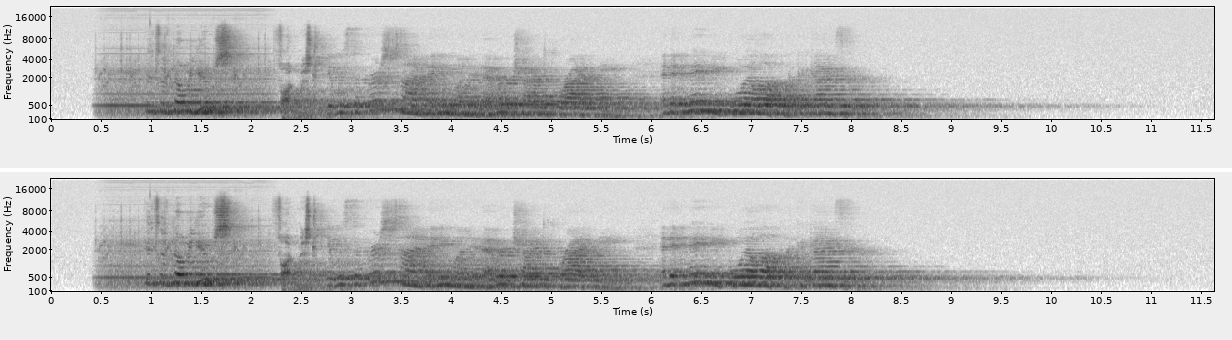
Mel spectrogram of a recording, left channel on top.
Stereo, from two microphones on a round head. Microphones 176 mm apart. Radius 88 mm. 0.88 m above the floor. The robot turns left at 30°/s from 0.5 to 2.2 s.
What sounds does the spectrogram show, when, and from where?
0.9 s a man speaking: 55° right, 2.5 m; by 2.6 s 95° right, 2.5 m
2.8 s a woman speaking: 55° right (ahead or behind), 4 m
